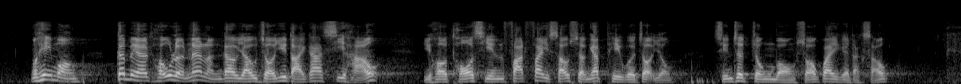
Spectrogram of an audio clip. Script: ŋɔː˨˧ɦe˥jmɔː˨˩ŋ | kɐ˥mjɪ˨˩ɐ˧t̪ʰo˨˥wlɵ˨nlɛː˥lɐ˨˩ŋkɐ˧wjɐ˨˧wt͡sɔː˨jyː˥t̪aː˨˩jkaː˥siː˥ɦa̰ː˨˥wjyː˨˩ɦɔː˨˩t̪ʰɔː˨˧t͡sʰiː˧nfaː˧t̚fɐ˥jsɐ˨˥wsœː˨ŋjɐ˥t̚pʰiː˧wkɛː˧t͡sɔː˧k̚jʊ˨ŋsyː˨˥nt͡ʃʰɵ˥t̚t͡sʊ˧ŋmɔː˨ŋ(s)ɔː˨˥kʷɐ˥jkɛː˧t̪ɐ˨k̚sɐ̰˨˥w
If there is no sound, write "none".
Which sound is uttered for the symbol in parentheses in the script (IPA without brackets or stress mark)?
s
